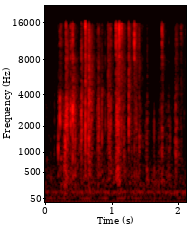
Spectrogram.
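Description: Plastic candy wrapper crinkling in the fingers as it is handled, a run of quick crackles.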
